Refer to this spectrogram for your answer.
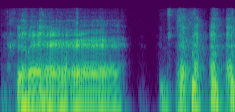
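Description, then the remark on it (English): A man's voice lets out a long, loud, wavering goat-like bleat for about a second, a Goat Boy imitation and callback to Jim Brewer, then a brief pause before he starts talking. “Goat Boy is ready.”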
